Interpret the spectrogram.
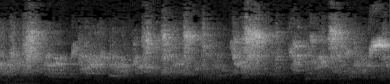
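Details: Morning chatter of parrots in a room: a busy, unbroken mix of bright chirps, twitters and rasping notes from more than one bird, ending in a brief thin whistle.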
